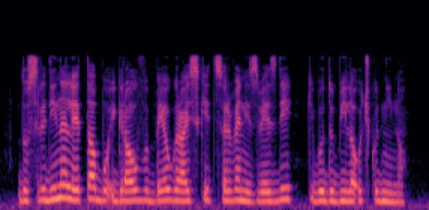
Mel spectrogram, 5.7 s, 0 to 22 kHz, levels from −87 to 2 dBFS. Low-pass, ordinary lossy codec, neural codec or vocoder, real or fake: 7.2 kHz; none; none; real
